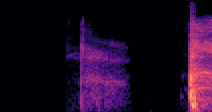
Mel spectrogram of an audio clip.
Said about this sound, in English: oh my God, my cough has just been fucking terrible.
